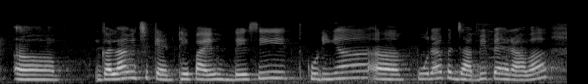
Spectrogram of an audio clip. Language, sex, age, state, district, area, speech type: Punjabi, female, 18-30, Punjab, Shaheed Bhagat Singh Nagar, rural, spontaneous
